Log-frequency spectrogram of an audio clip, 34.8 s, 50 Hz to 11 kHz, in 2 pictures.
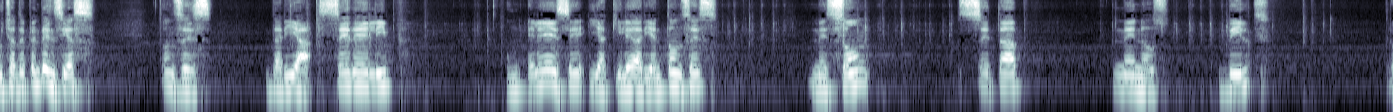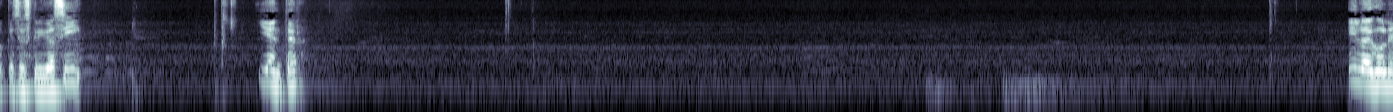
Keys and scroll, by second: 3.4-7.9 typing, 9.0-12.4 typing, 14.0-16.3 typing, 20.1 Return.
